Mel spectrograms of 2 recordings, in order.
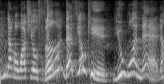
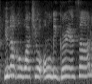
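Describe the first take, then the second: First: Loud, higher retort with "son" punched; indignant comeback. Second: Mock guilt-trip. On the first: Retold or imitated. Grandma turning son's guilt trip on him, mock indignant retort. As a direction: throw it back in mock indignation, hitting "son". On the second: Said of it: "Try to make me feel bad".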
